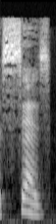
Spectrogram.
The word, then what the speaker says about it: says: 我们说到原型应该读成双元音的 say，然后后面加上了 s，应该是读单元音的 says。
